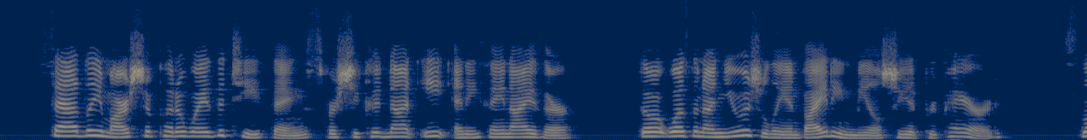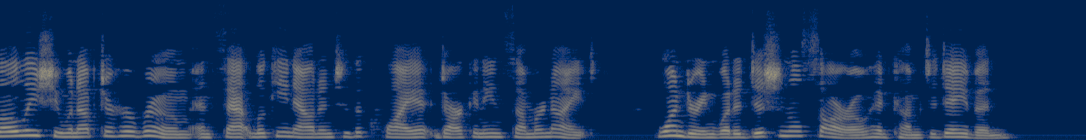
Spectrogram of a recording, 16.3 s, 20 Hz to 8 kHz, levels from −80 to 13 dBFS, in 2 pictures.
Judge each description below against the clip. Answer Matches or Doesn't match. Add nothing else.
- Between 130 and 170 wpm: Doesn't match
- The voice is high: Matches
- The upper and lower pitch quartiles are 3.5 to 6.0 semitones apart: Matches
